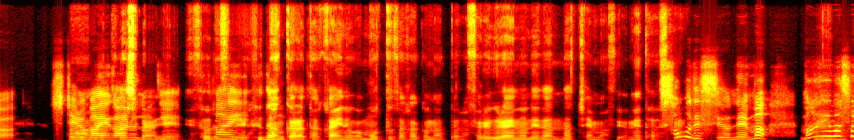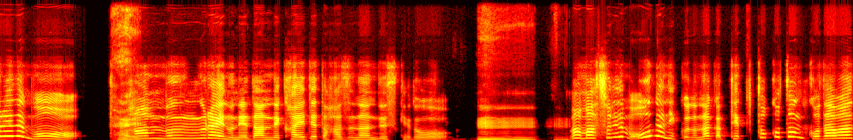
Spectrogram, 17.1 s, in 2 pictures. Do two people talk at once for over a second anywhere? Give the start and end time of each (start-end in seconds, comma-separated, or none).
0.7-2.5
